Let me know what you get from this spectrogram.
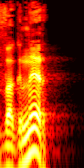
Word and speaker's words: Вагнер: Интересно, в тот ли вечер этот Вагнер, ударение на последнем слоге, произвел над Бельбо свой сеанс психоанализа бесплатно, чего не осознали ни он, ни Бельбо?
